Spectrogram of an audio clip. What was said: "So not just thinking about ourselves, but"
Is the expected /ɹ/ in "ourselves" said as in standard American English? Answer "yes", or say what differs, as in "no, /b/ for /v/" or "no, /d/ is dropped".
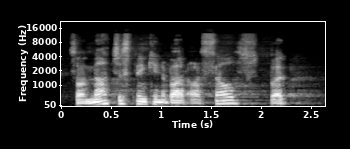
yes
